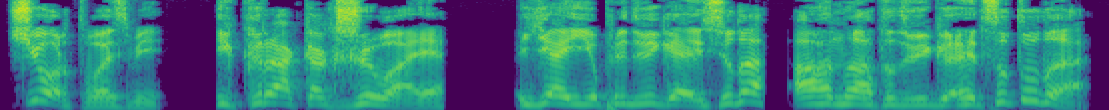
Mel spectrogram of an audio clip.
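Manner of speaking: ordinary delivery, nothing marked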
